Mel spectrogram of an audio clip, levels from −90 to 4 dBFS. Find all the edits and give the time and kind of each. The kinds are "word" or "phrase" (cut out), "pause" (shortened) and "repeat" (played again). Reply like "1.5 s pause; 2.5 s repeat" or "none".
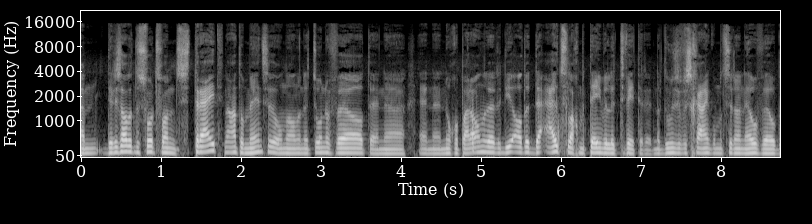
1.8 s word; 2.9 s word; 4.1 s pause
